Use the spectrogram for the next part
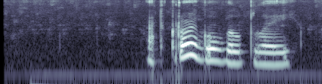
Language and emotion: Russian, neutral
